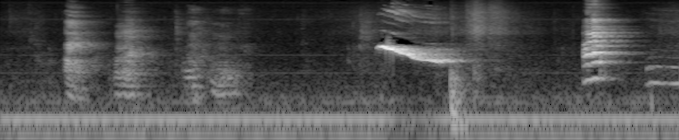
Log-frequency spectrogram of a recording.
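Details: African grey parrot, kept as a pet, makes soft clicky chatter, then a loud falling whistle that slides downward, followed by a buzzy harmonic squawk, with a constant low hum behind.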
